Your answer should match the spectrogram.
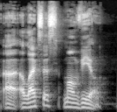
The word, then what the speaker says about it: Alexis Monville: Now, I messed this up. Alexis Monville. Right? Did I say that right this time? – Yeah, that's absolutely perfect.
